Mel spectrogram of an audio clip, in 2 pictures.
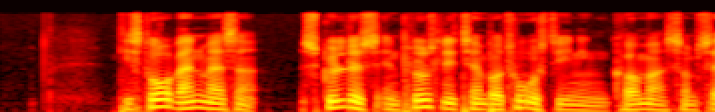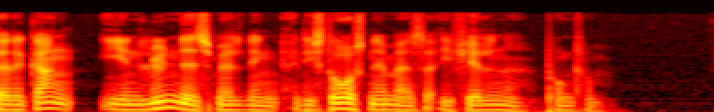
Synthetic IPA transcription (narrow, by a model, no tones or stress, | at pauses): d̥isd̥o̝ːɐʋænmæsɐ | sɡ̥yld̥əse̝npʰlusəlit͡sʰemb̥ʁɑt͡sʰṵɐ̰sd̥iːne̝ŋkʰɒ̽mæsɒ̽msæɾ̥əɡ̥ɑ̈ŋ̰ie̝nlyne̝ð̞ˠsmeld̥ne̝ŋæd̥isd̥o̝ːɐsne̝mæsɐʔifjelənəpʰɔ̽ŋt͡sʰɔ̽m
